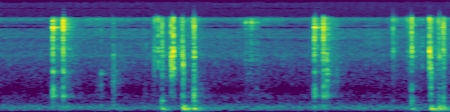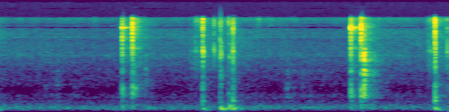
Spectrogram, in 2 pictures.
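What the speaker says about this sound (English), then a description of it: "I will continue clicking and typing the plus sign until I am finished." Bursts of keyboard typing and clicking in short, uneven clusters separated by brief pauses, close and fairly quiet.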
